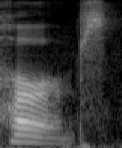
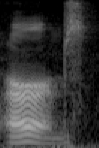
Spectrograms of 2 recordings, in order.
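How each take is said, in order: First: The word starts with an audible h sound. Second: The word starts with a vowel sound, no h.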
